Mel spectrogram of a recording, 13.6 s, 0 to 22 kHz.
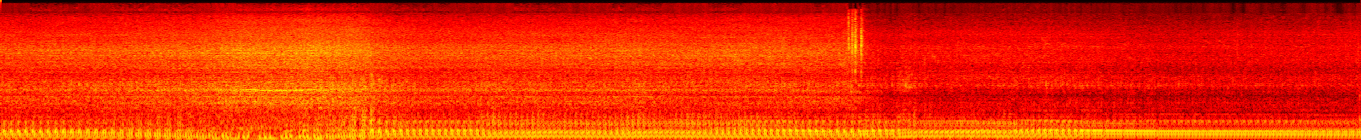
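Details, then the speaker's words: Barn-find Mercedes 190E after years off the road, freshly restarted: loud, deep, raspy exhaust that booms and rattles as revs rise; leak test shows it is only blowing through the back. "It is only causing issues and blowing through Well, not causing issues. It's only blowing through the back."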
